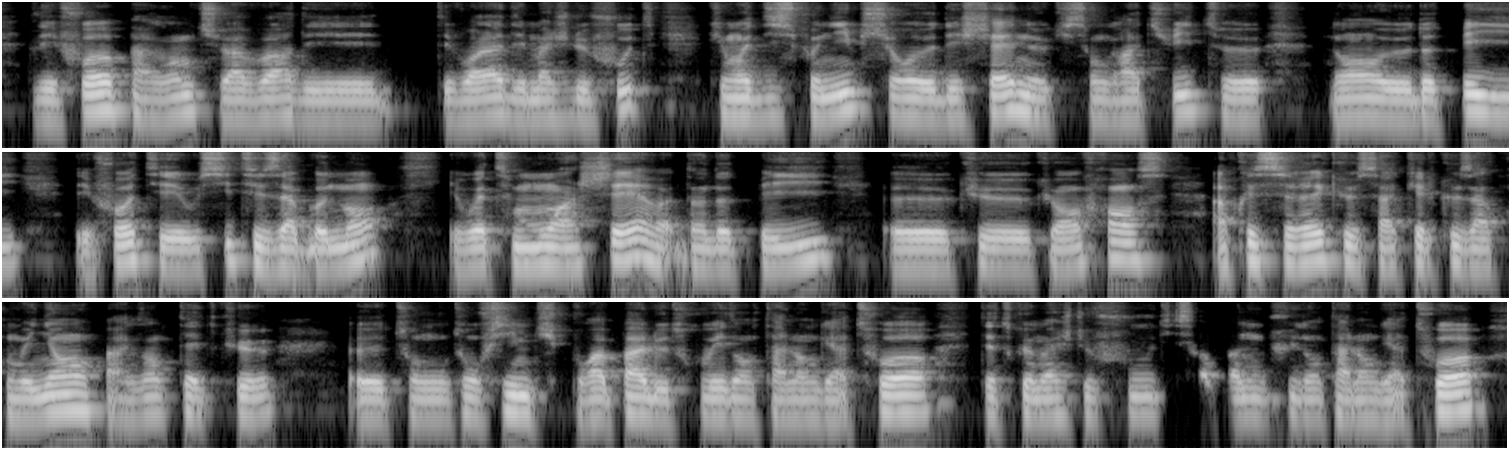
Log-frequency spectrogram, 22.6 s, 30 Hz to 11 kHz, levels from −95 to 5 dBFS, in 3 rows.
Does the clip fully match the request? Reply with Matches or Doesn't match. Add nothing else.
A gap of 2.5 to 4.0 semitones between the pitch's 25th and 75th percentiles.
Matches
